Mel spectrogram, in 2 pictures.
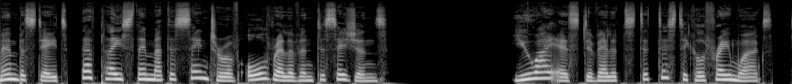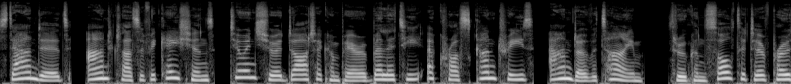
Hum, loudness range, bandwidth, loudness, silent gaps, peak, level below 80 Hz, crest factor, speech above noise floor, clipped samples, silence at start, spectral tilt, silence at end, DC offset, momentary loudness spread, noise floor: none; 3 LU; over 20 kHz; -17 LUFS; 0.68-0.81 s, 4.26-5.09 s, 7.72-7.91 s, 8.63-8.77 s, 10.06-10.22 s, 13.25-13.40 s, 14.36-14.60 s; 0 dBFS; -44 dBFS; 16 dB; over 74 dB; under 0.1%; 0 s; -5 dB/octave; 0 s; under 0.1%; 6 LU; under -90 dBFS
